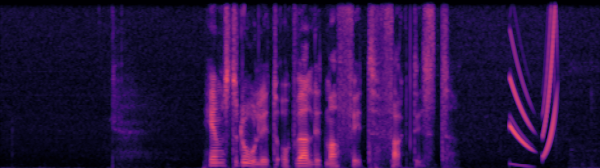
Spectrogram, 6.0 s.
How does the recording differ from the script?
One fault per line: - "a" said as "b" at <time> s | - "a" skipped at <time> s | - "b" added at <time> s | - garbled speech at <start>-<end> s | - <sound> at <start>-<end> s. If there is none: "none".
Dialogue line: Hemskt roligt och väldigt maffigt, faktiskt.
- chirp at 5.1-5.6 s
